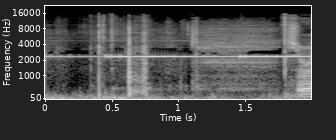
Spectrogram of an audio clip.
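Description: A steady high-pitched electronic tone, with a low rumble at the start and two sharp clicks about half a second in.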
